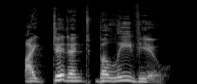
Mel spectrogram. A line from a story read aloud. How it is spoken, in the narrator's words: Thomas all but shouted, losing his temper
